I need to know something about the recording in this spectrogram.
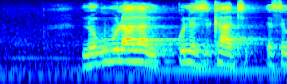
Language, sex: Zulu, male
